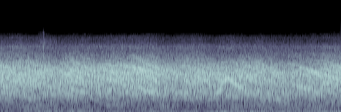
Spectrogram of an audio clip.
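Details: Cliff swallows crowd their bridge nests at Big Stone NWR, calling while disturbed by a GoPro held over the side; dense chattering with short rising-and-falling squeaky notes standing out from the mass of calls.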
